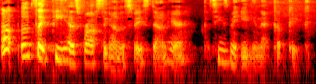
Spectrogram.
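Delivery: plain reading voice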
